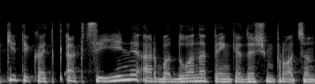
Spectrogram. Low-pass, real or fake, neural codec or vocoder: 7.2 kHz; real; none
